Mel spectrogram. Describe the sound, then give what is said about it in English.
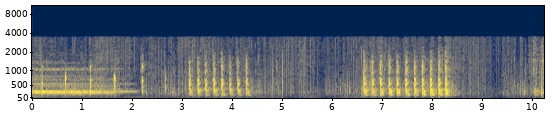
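Two bursts of rapid, insistent knocking on a door in the morning, each a quick run of about ten sharp raps, separated by a short pause. A brief sustained tone sounds beforehand, and no one speaks. “This morning, nothing bothers me. Not even an early knocker on my door.”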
